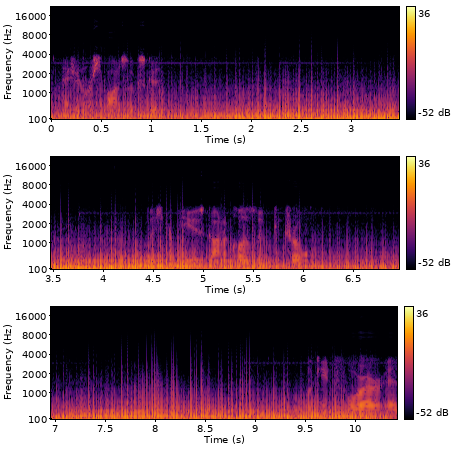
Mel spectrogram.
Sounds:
missile launch

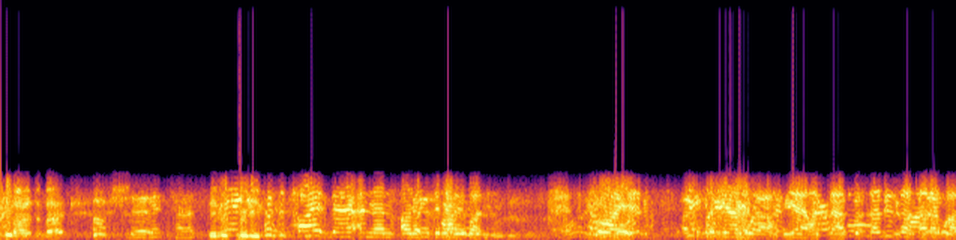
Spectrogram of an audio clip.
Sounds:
Speech

